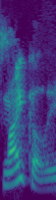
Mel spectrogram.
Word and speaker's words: Smejkal: Yeah, it's Smichael.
